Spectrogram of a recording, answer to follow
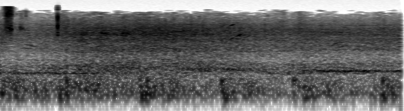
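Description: Football stadium crowd: a steady din of many voices from the stands, with a faint sustained chant underneath.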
